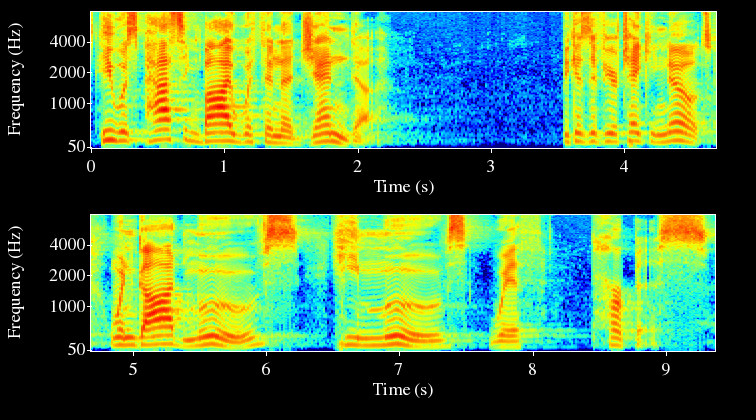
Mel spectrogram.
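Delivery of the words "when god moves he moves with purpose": drawn-out, deliberate key point; slow, weighty delivery; slow emphasis. Real, not acted. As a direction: stretch it out slowly for people taking notes. Key point given for note takers.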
